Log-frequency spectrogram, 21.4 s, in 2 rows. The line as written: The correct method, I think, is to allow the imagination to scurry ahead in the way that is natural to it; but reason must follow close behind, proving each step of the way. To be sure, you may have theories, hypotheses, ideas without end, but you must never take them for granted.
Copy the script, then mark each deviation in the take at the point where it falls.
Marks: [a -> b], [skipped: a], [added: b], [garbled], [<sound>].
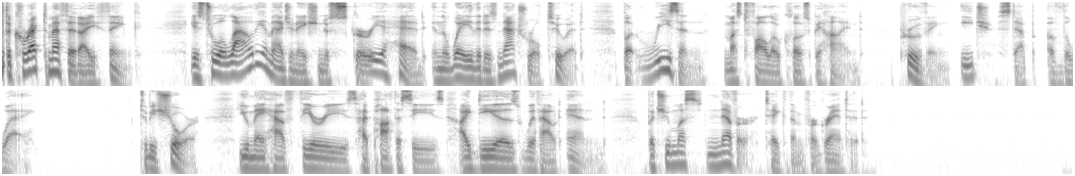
The correct method, I think, is to allow the imagination to scurry ahead in the way that is natural to it; but reason must follow close behind, proving each step of the way. To be sure, you may have theories, hypotheses, ideas without end, but you must never take them for granted.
